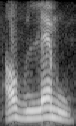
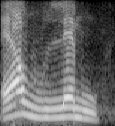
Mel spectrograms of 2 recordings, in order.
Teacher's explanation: ان انت فخمت اللام ليه علشان قبل منها في حرف الظاء وحرف الظاء ده من الاستعلاء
